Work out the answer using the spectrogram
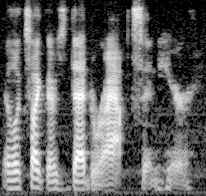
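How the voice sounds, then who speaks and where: A man's voice: medium pitch, expressive, normal speed, creaky, lo-fi sound, a little hiss or hum. A man improvising casual, informal narration as game master of a tabletop roleplaying game, with some swearing.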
